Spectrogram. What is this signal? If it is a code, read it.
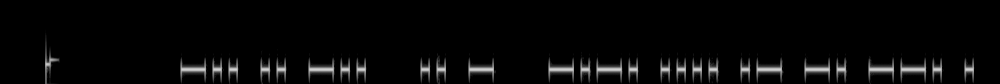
Morse code, heard as a keyed tone, about 15 wpm, 700 Hz. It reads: DID IT CHANGE
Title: Sentences from Top 1000 Words - Review Part 1 - 15wpm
